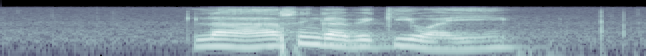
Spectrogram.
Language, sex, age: Tsonga, male, 21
